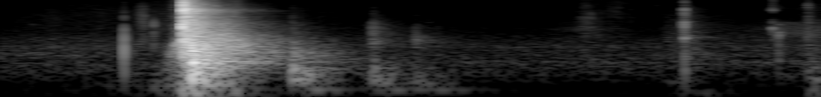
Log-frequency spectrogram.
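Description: A golf driver striking a ball off a tee: one loud, sharp crack about a second in, with a short ringing tail in a small room.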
